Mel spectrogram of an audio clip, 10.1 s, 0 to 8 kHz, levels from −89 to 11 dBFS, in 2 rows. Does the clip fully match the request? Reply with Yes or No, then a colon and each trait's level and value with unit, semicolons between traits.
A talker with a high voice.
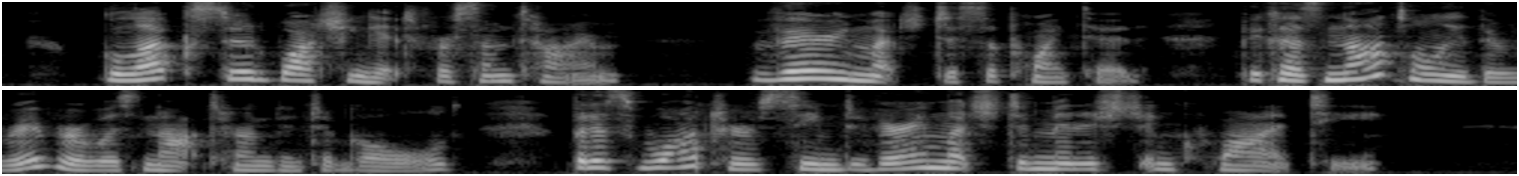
Yes: high, 200 Hz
